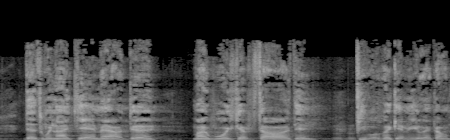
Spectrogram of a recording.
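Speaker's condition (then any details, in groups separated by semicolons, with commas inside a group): Spastic quadriplegic cerebral palsy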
